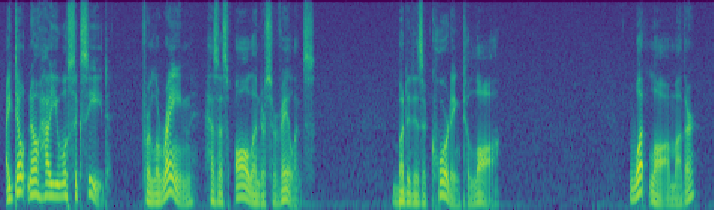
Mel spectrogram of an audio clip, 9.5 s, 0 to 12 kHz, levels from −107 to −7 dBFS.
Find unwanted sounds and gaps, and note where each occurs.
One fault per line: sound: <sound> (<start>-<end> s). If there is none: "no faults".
no faults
